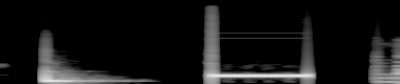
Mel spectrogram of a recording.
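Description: A single steady telephone tone, one held pitch lasting about half a second a little after the middle, starting and stopping abruptly with a click at each end. A short sudden sound comes just before it, near the start.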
